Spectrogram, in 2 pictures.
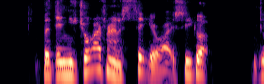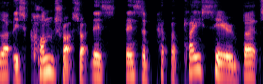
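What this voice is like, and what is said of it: Very fast, tripping over words. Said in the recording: “I'm talking so fast that I'm choking on my own words.”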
